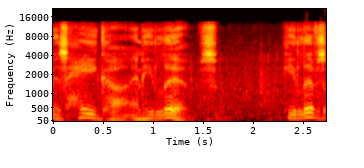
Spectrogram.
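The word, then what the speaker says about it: Haigha: His name is Hagga. He pronounced it so as to rhyme with mayor.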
